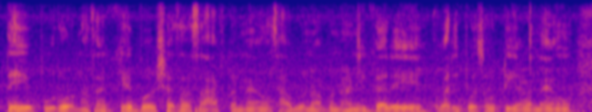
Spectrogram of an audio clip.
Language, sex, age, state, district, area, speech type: Sindhi, male, 18-30, Madhya Pradesh, Katni, rural, spontaneous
